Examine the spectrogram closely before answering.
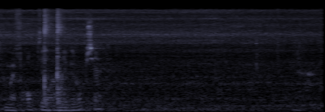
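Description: A metal colander clinks as it is set on a pot.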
